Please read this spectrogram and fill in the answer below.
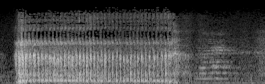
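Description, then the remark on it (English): A voice imitates a lion's purring growl, one loud, rough, rumbling sound with a rapid fluttering pulse, held for under two seconds before fading into quieter speech. “just purring. He looks over there, and there's a lion crouched down right to the right of him.”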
